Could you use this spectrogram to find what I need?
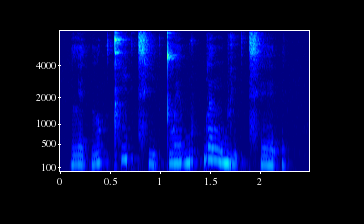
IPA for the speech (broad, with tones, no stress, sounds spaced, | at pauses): l e˨ t̚ l u˦ k̚ t̪ʰ i˦ ʔ t͡sʰ i˨ ʔ t̪ w e˧ b u˦ p̚ l ə˥˧ n b i˨ ʔ t͡sʰ e˨ ʔ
